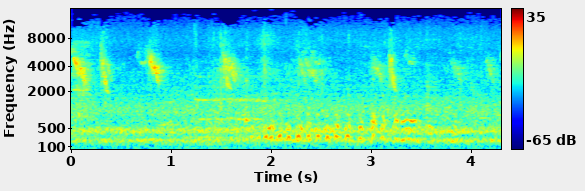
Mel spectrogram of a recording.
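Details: Continuous hum of honey bees while a beekeeper forms nucleus colonies from a forager swarm, old-style method, 15 May 2018; even mid-pitched droning fills the clip, overlaid by scattered quick high chirps and squeaks.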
